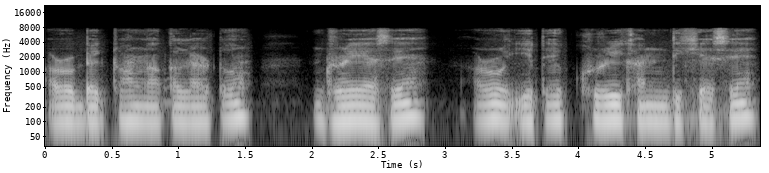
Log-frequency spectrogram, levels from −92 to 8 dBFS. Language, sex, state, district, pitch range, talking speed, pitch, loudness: Nagamese, male, Nagaland, Kohima, 105-115 Hz, 125 wpm, 110 Hz, -16 LUFS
